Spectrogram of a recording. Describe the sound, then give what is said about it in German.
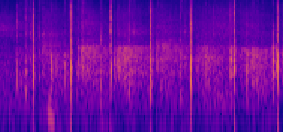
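A crowd applauds steadily after a donation to a children's initiative is announced, a dense wash of clapping with a few sharp, louder claps standing out at a regular beat, at moderate volume. “Da dürft ihr ruhig mal klatschen hier.”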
